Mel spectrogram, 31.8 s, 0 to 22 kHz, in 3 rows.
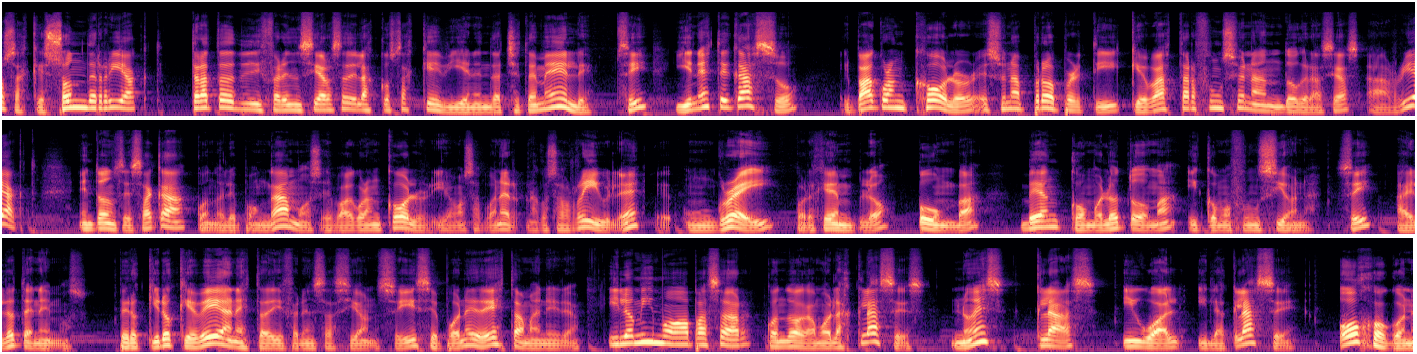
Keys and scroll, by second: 5.0-9.8 typing, 10.9 shift+;, 11.5 space, 15.2-23.8 typing, 17.1 Escape, 17.5 ctrl+s, 24.9 Escape, 25.1 h, 26.9-29.8 typing.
